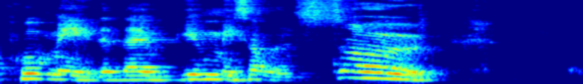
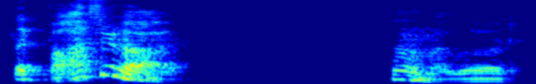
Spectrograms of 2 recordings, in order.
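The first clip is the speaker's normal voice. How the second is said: much lower, much softer groan; quiet, low mortified sigh; 9 semitones lower, 11 dB quieter than usual. Real, not acted. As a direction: sink into embarrassment.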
